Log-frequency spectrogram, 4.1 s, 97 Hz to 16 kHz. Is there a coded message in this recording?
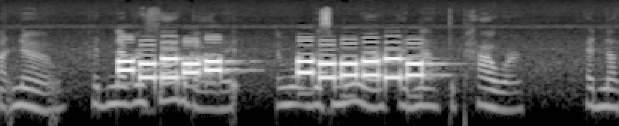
Yes: DTMF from 0.8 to 2.8 s, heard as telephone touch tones, dialled by machine, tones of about 100 ms, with speech in English. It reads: 01370 814534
